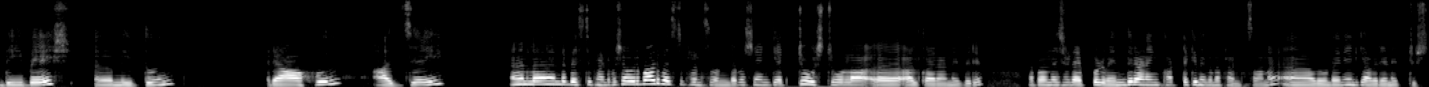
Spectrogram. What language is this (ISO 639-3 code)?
mal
